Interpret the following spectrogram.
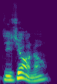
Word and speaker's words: DiGiorno: DiGiorno is that how you say it yeah DiGiorno DiGiorno transcribe that's right uh turns crust into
